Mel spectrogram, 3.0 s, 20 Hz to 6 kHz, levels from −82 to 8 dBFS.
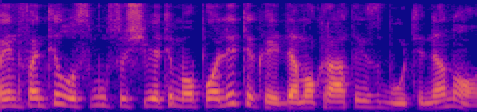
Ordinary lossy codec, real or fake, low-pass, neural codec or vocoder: MP3, 48 kbps; real; 5.4 kHz; none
